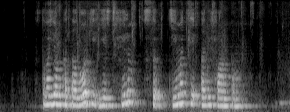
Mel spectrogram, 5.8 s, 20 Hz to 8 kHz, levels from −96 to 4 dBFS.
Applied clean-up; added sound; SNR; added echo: neural separator model SepFormer DNS4.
